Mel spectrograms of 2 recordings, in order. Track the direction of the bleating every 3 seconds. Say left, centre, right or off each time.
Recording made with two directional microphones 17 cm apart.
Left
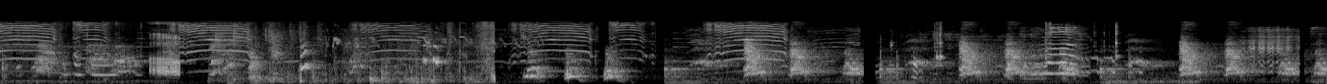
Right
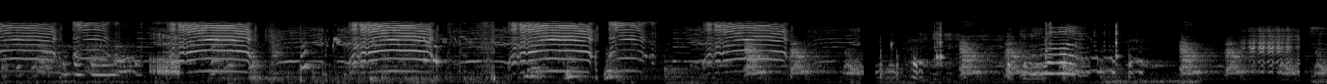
centre, right, centre, left, left.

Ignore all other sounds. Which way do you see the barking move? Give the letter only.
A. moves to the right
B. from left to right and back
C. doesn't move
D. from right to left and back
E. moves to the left
C.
